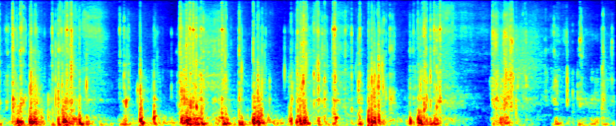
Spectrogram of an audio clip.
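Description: Long nails tap rapidly across the plastic keycaps of a plastic laptop keyboard while one hand holds its edge. The result is a dense run of sharp, bright clicks over low, dull thuds, broken by a brief pause just past the six-second mark before the tapping resumes.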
